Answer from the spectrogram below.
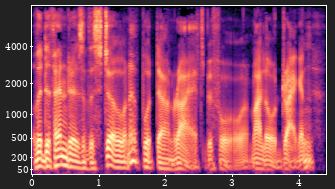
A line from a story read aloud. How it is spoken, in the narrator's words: Suniman said soothingly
